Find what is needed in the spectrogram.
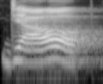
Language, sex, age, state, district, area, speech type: Odia, female, 45-60, Odisha, Dhenkanal, rural, read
